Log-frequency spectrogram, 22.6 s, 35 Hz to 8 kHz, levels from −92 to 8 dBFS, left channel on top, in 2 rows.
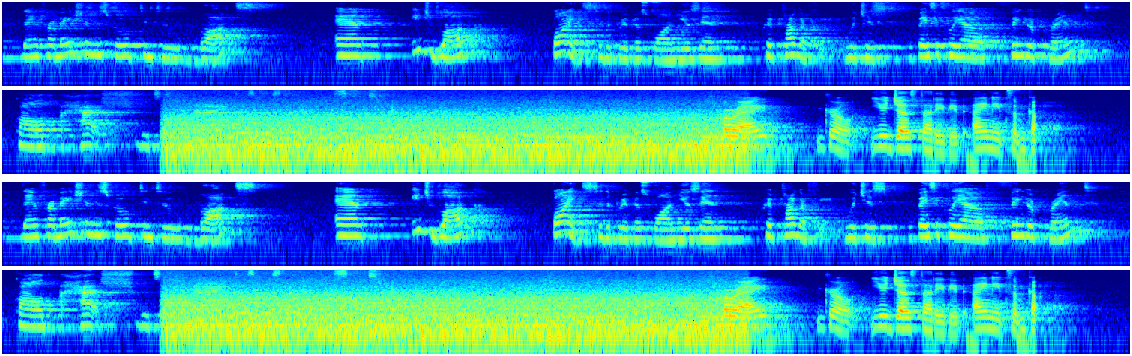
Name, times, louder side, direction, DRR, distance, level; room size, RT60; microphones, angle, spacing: voice 1, 0.2-2.5 3.3-3.6 4.1-4.8 5.5-7.2 7.6-8.8 9.2-10.9 11.4-15.2, right 2 dB, 45° right, 3 dB, 3.0 m, -38 dB
sound 1, 12.9-18.8, right 1 dB, 25° right, 1.4 m, -29 dB
voice 2, 18.5-19.0 19.4-21.6, equal, 5° right, 11 dB, 1.0 m, -28 dB
29.5 x 20.5 x 7.9 m, 1.0 s
head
